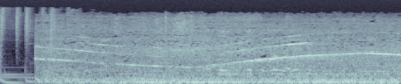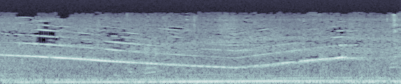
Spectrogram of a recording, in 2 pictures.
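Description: Emergency-vehicle siren in a slow wail: one tone falling and rising in pitch, a full cycle about every four to five seconds. A low rumble runs underneath, louder in the second half.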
